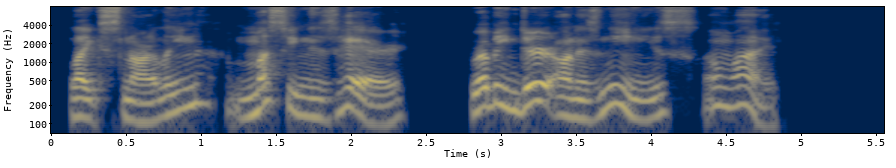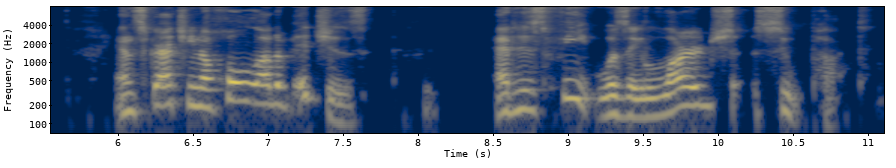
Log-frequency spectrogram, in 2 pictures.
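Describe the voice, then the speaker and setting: A man's voice: on the high side, fairly bright tone. A man reading a children's story aloud as a teacher, expressively, with exclamations and little asides of his own. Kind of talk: animated picture-book read-aloud with asides.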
